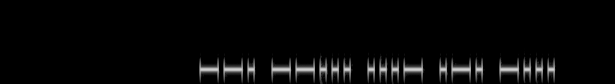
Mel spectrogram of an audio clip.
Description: Morse code, heard as a keyed tone, about 20 wpm, 700 Hz. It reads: G7VRB
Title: DXCC-100 Call Signs - 5 Characters - Repeated 3x - 20wpm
